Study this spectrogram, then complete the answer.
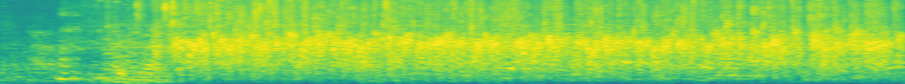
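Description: A group of people applauds loudly.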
